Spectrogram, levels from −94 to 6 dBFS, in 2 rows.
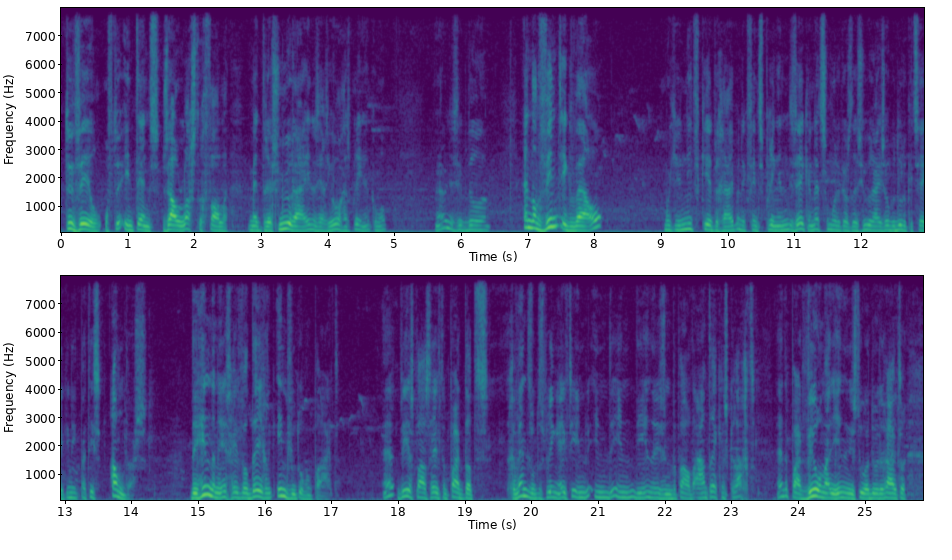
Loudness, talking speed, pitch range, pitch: -27 LUFS, 220 wpm, 145-185 Hz, 165 Hz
